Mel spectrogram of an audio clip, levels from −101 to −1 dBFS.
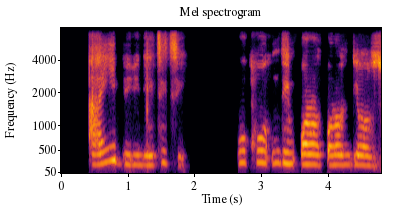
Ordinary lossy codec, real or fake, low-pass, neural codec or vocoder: none; fake; 7.2 kHz; codec, 32 kHz, 1.9 kbps, SNAC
